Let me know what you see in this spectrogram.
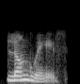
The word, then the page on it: longways: Indian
